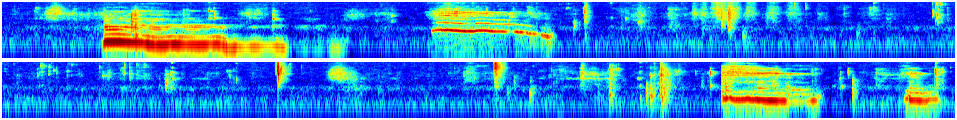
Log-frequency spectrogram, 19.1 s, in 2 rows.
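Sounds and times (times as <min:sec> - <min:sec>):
person chewing food: 0:05.6 - 0:16.8, 0:17.8 - 0:19.0.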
